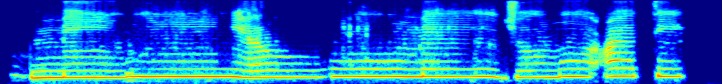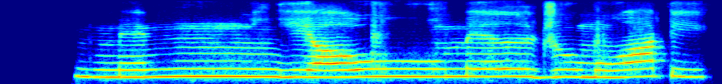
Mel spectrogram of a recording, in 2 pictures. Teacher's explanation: we have to do 2 second nasal sound · Idgham is when we have Noon Sakin followed by a mushaddad letter. And we have to merge the sound of Noon Sakin into the following mushaddad letter. So that's the rule we are applying here.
